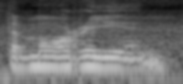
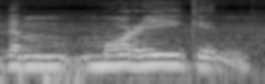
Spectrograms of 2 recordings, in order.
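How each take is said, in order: First: Modern Irish style, rolled R, no G. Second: Old Irish Gaelic style, throaty G, rolled.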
